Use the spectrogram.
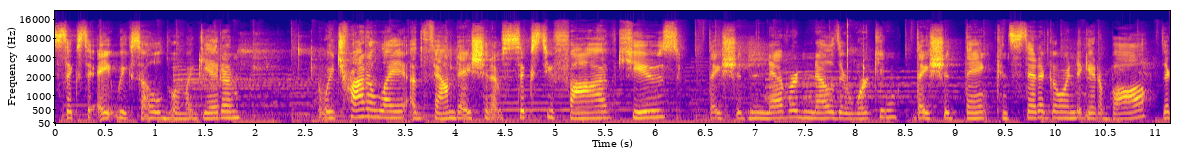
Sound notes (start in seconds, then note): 1.7 clicker clicking; 8.2 clicker clicking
